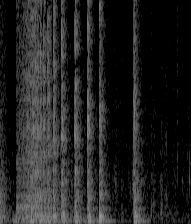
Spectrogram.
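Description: Italian Greyhound puppy yipping and whining in a quick run of short cries, followed by a single sharp click.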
